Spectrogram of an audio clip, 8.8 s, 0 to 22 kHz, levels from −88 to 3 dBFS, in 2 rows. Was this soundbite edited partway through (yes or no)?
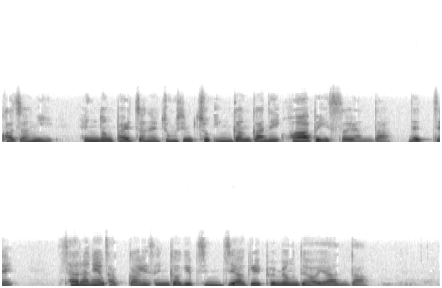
yes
